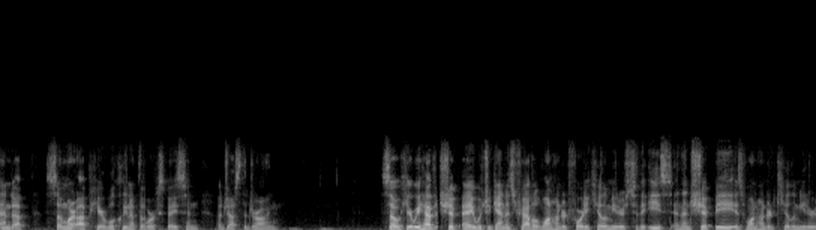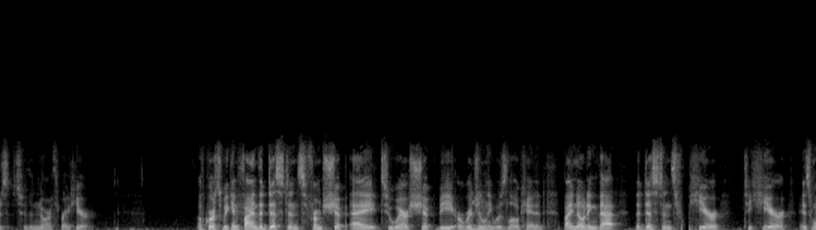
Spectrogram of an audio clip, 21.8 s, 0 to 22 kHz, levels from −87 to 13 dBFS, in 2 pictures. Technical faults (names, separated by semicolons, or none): short concealed packet loss; burst of packet loss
